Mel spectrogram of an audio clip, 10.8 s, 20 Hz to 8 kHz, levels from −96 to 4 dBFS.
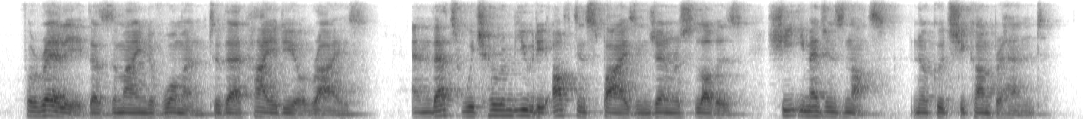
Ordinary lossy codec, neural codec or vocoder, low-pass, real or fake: Opus, 24 kbps; none; 7.2 kHz; real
